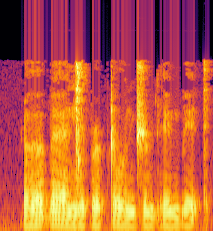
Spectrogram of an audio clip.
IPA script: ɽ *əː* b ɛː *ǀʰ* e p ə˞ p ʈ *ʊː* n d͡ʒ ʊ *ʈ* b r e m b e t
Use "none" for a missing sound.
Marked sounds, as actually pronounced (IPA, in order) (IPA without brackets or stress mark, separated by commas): əː, ŋ͡ǀ, ʊː, ɳ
